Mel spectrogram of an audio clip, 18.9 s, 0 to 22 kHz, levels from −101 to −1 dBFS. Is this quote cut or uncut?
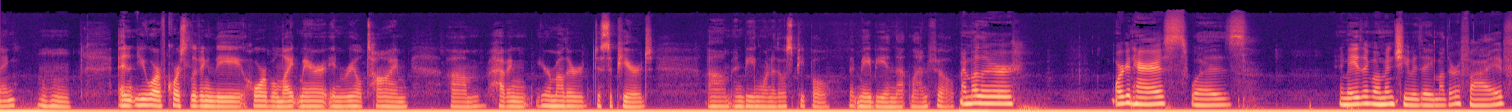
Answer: cut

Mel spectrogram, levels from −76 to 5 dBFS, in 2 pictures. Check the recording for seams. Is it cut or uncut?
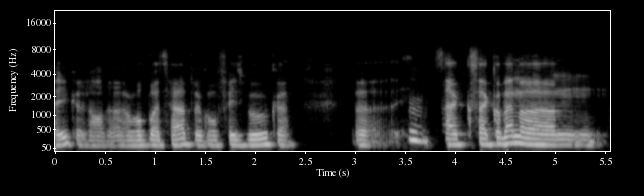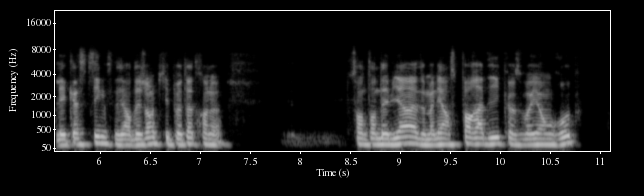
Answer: cut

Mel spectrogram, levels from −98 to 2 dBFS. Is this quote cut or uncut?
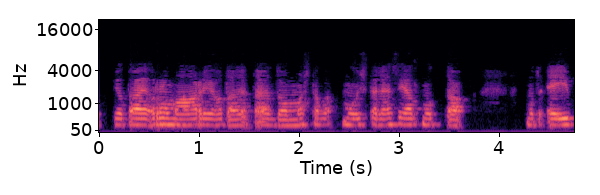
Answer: uncut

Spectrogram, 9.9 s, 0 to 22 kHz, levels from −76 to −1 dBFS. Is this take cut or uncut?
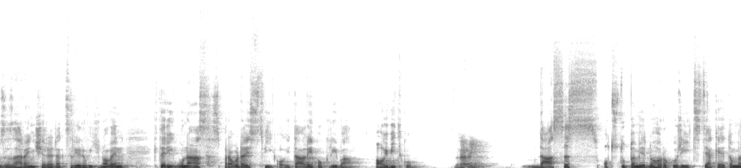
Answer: cut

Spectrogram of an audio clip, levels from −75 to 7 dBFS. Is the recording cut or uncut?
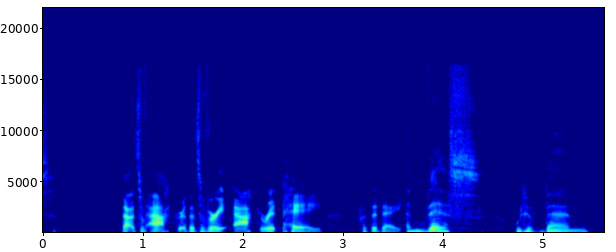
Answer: cut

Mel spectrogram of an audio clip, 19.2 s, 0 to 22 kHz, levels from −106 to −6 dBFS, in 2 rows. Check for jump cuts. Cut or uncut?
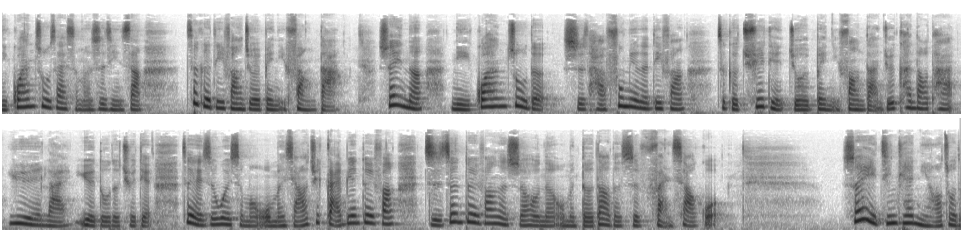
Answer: uncut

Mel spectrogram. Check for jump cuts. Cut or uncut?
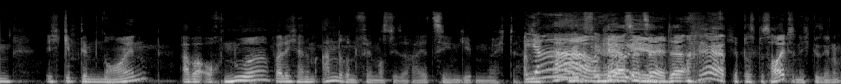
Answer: cut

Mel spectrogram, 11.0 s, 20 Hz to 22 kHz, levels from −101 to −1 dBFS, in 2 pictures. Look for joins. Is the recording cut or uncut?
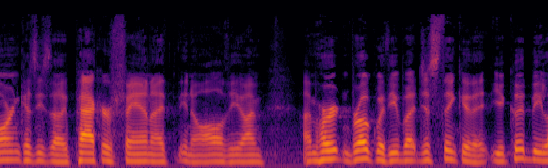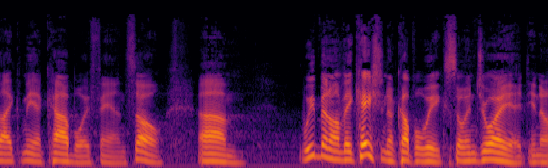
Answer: uncut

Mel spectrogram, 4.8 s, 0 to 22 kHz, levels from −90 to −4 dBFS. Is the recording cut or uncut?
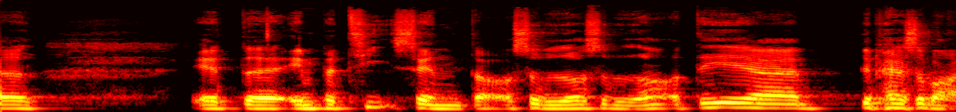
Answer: uncut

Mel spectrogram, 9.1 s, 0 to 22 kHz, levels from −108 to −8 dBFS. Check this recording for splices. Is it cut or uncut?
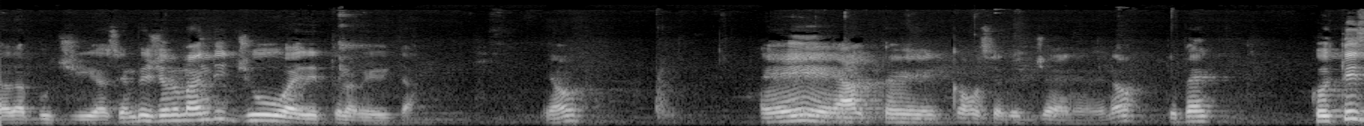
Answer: uncut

